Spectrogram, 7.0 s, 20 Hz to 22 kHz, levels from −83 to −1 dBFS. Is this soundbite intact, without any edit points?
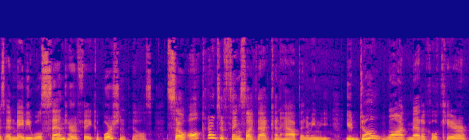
no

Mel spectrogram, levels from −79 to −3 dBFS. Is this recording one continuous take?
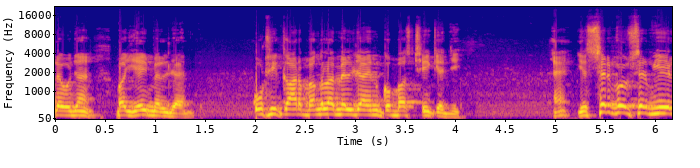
yes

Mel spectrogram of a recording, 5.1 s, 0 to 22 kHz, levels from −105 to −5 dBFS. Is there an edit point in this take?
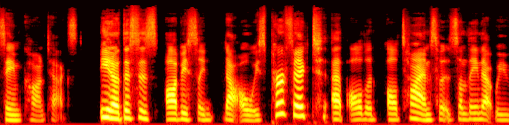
no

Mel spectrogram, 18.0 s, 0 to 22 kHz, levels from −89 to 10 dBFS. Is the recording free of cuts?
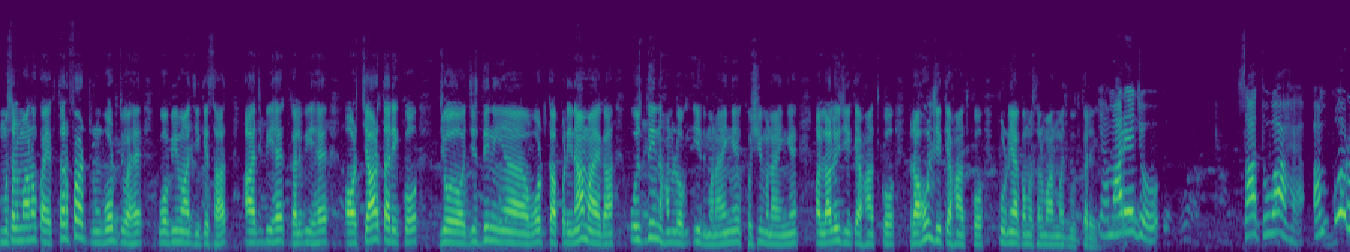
no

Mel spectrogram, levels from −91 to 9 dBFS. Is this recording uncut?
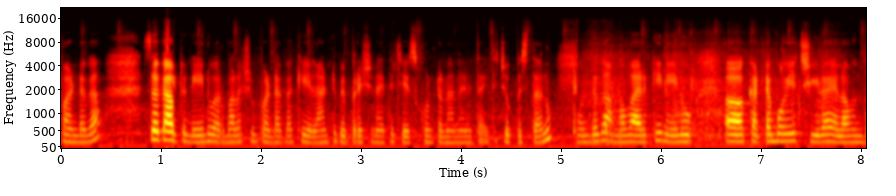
no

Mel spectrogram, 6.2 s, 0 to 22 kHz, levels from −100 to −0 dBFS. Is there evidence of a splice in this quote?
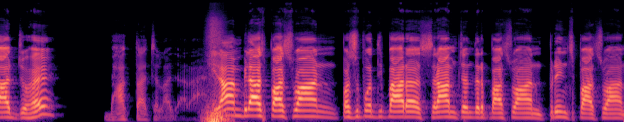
yes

